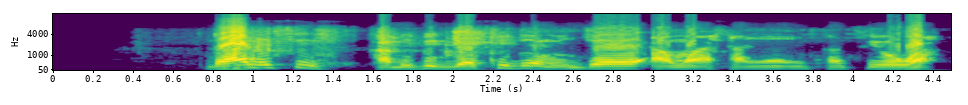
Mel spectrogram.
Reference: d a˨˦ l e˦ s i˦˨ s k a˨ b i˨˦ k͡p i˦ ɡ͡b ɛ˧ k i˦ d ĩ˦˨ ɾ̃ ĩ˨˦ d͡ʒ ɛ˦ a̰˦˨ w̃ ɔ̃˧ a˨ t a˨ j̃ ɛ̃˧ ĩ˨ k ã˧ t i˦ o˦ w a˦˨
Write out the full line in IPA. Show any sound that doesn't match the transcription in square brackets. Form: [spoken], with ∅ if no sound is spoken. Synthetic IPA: d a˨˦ l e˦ s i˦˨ s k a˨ b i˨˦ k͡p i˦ ɡ͡b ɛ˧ k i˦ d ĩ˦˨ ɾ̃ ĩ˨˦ d͡ʒ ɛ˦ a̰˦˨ w̃ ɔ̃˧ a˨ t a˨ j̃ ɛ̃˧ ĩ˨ k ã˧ t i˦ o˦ w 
